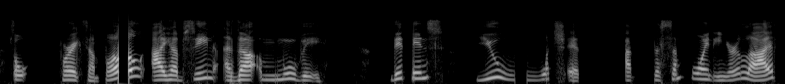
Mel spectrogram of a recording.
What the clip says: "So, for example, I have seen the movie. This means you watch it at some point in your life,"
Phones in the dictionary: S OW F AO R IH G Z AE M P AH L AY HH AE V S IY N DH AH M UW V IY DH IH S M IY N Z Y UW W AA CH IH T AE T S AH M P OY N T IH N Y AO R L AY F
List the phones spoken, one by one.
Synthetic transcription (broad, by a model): S OW F AO R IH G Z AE M P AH L AY HH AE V S IY N DH AH M UW V IY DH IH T M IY N S Y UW W AA CH IH T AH T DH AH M P OY N T IH N Y AO R L AY F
